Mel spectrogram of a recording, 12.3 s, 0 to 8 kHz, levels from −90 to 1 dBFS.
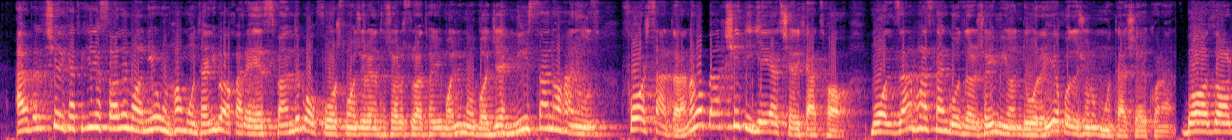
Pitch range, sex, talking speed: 110-180 Hz, male, 185 wpm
